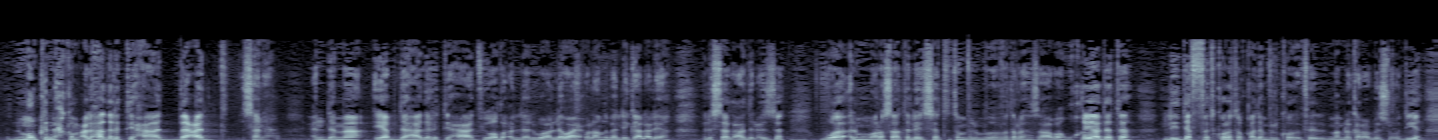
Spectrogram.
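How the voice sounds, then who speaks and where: There is light background noise as a man talks at a fairly quick pace, his fairly high pitch showing ordinary variation. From Saudi Arabia. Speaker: sports commentator. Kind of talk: TV studio discussion. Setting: studio. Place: studio. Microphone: lapel.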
